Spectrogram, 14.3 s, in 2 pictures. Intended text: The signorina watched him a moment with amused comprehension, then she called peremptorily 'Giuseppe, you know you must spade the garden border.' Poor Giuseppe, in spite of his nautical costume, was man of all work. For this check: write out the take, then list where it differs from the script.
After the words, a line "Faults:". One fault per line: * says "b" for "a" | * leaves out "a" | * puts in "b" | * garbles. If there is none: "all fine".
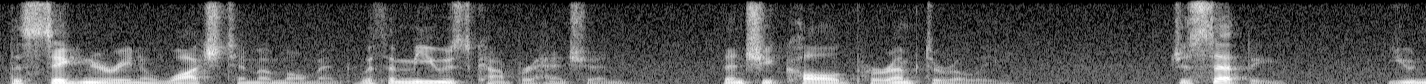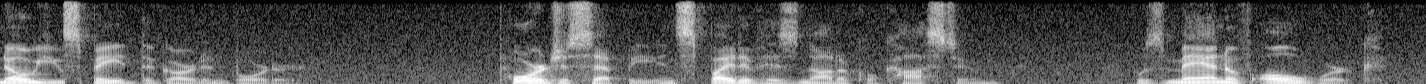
The signorina watched him a moment with amused comprehension, then she called peremptorily 'Giuseppe, you know you spade the garden border.' Poor Giuseppe, in spite of his nautical costume, was man of all work.
Faults:
* leaves out "must"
